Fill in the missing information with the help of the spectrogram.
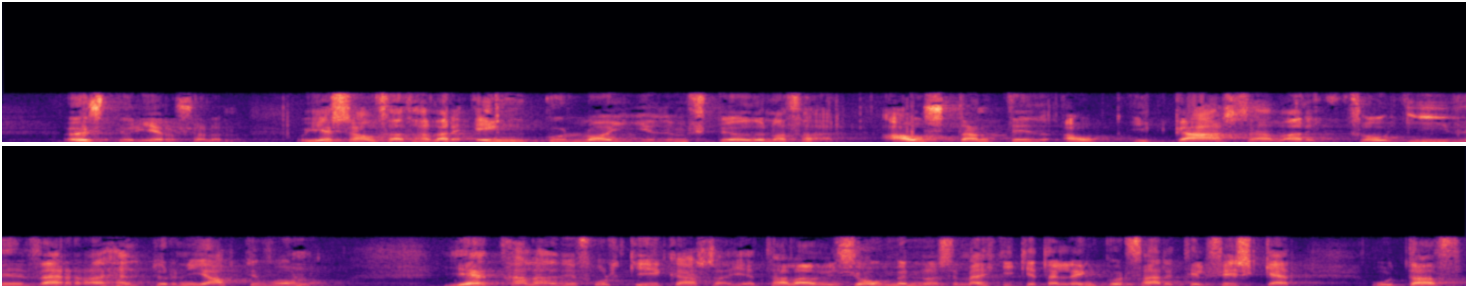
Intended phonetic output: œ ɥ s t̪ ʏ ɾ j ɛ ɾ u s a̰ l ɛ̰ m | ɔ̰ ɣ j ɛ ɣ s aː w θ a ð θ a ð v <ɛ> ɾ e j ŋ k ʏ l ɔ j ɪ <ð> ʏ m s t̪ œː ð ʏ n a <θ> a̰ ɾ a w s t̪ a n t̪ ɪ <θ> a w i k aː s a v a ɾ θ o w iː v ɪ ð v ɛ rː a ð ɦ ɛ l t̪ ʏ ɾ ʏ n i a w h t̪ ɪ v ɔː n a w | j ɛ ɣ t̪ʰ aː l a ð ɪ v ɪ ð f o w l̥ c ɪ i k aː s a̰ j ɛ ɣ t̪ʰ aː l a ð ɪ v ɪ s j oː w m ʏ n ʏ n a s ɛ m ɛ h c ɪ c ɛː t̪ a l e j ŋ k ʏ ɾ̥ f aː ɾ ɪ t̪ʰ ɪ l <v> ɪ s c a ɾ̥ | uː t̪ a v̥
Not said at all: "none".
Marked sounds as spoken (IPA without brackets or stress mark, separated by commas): a, ð, θ, ð, f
